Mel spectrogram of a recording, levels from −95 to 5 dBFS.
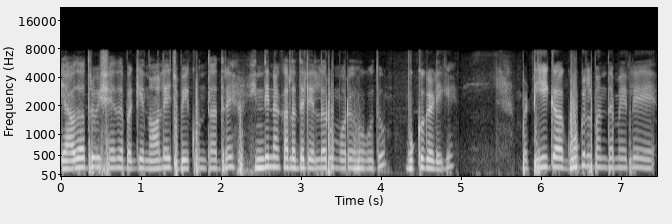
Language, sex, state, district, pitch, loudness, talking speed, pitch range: Kannada, female, Karnataka, Dakshina Kannada, 210 Hz, -16 LUFS, 135 wpm, 195-220 Hz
